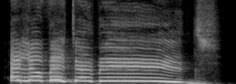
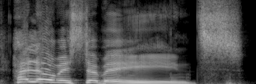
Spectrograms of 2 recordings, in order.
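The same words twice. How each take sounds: First: Much higher, slow, louder sing-song hello. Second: Higher, slow hello to the cat. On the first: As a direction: squeal a drawn-out hello at the cat. Greeting the cat. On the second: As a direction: greet the cat sweetly, drawn out. Greeting the cat again. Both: Real, not acted.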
